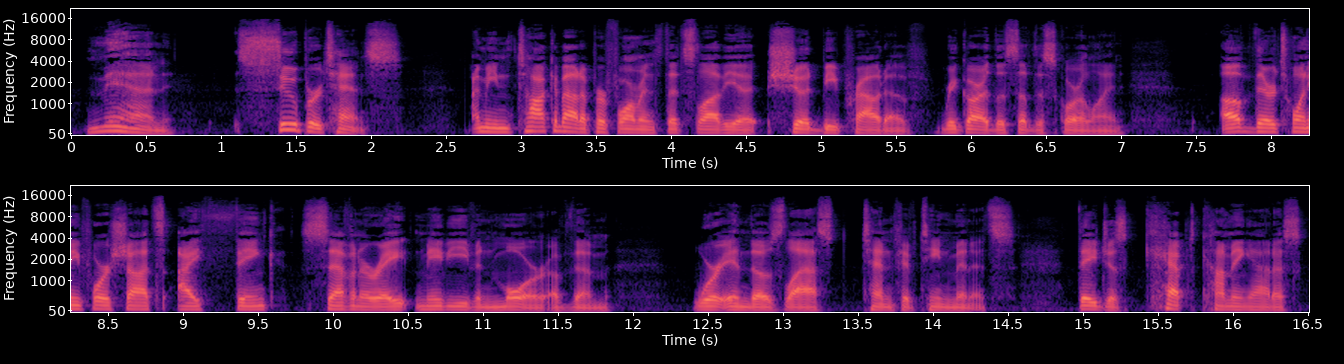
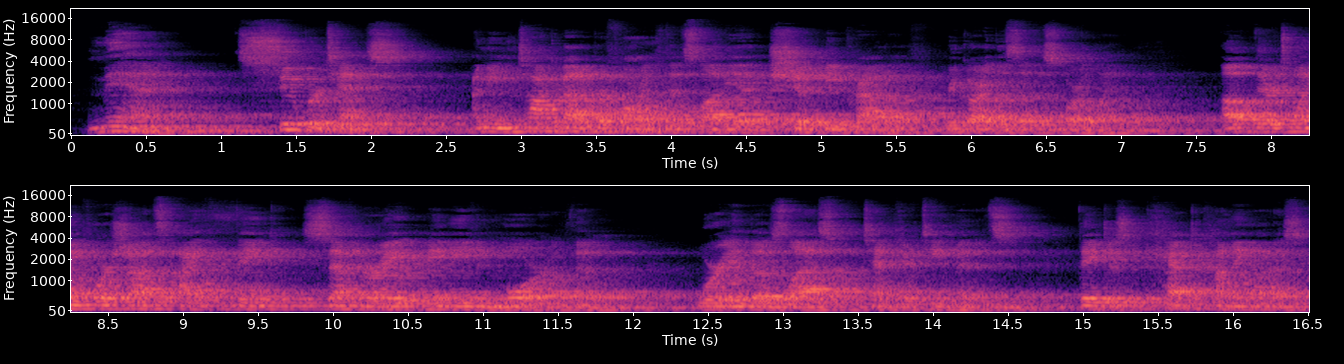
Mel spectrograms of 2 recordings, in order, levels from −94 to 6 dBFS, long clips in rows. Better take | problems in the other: first | room echo; noticeable; dies away in 2.5 s // off-mic speech; far

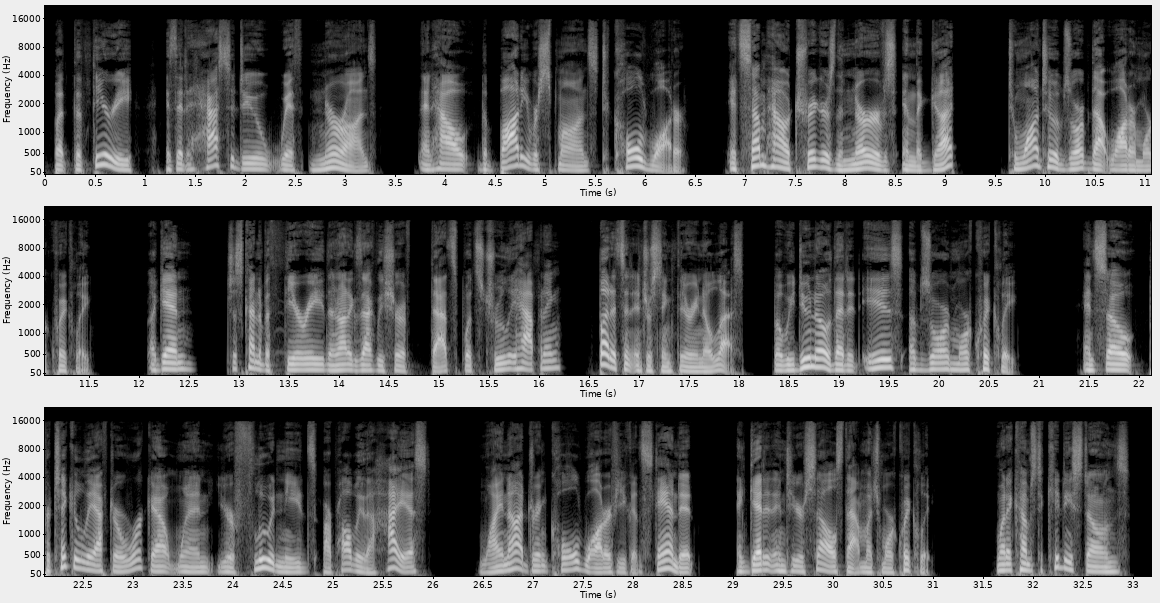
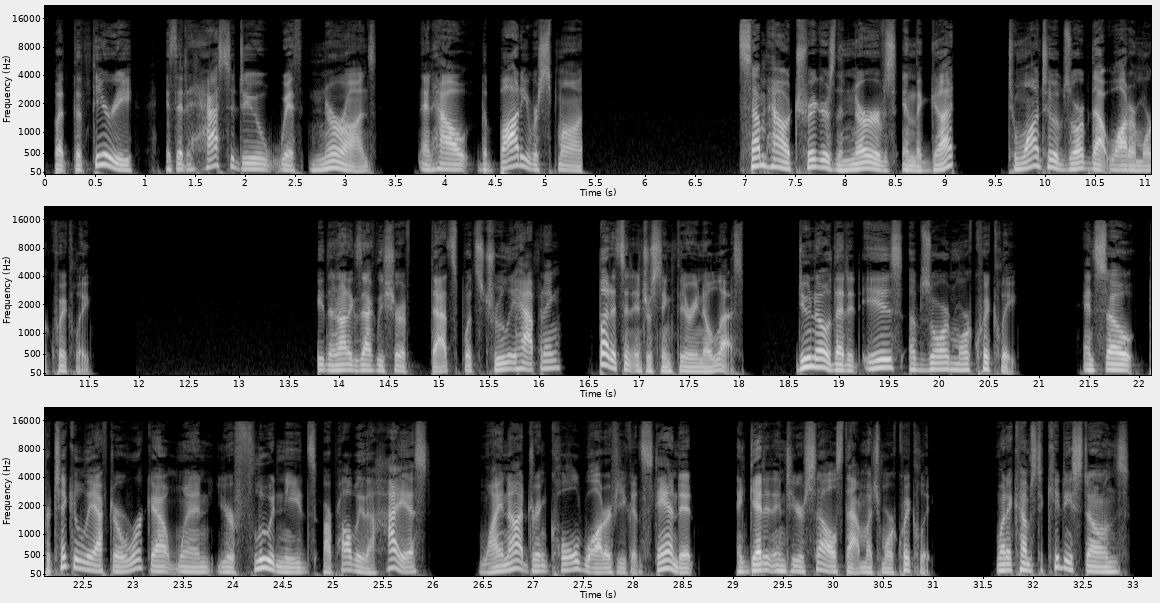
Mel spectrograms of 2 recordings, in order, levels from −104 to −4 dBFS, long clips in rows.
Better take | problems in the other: first | audio cutting out; at 5.5 s for 1.5 s, at 12 s for 2 s and at 18 s

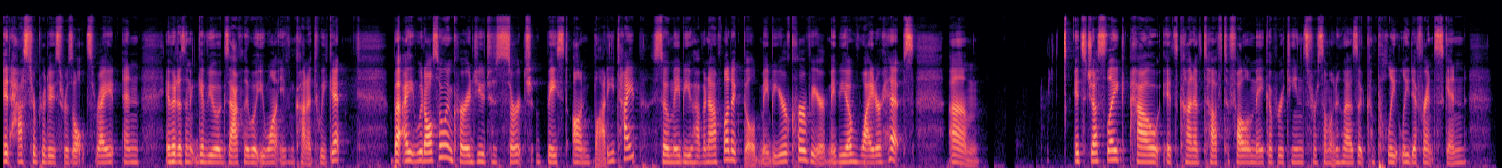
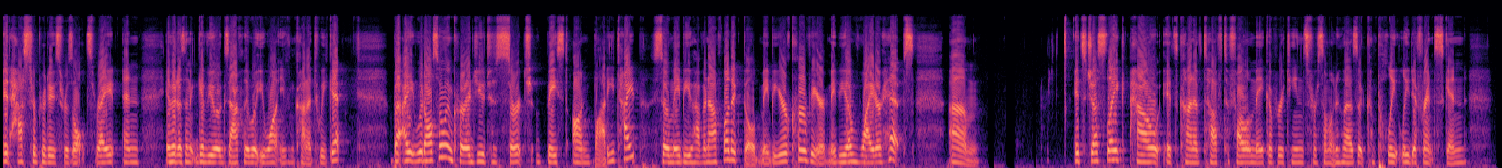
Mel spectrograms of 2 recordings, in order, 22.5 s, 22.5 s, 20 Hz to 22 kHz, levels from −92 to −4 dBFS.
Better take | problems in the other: first | distortion; heavy; 7% of the sound clipped

